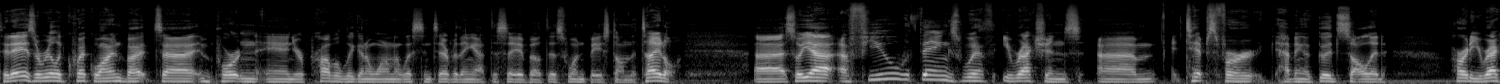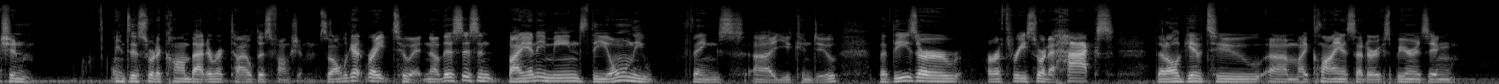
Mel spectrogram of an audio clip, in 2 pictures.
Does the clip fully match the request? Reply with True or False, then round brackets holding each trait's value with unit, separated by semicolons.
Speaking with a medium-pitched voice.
False (130 Hz)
